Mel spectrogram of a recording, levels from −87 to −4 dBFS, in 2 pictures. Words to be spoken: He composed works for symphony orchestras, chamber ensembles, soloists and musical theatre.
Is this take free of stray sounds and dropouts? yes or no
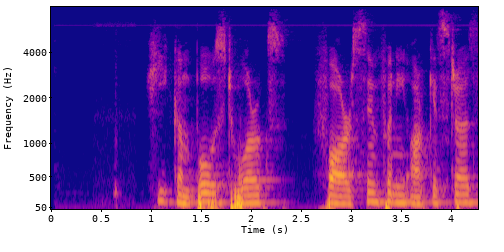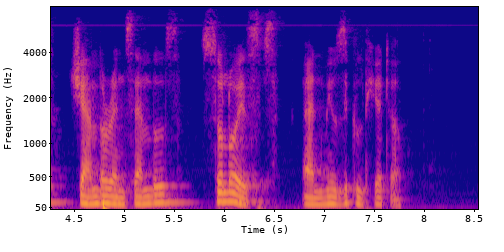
no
